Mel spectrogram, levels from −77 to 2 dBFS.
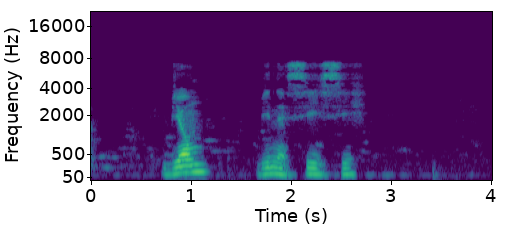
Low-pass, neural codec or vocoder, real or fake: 7.2 kHz; none; real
